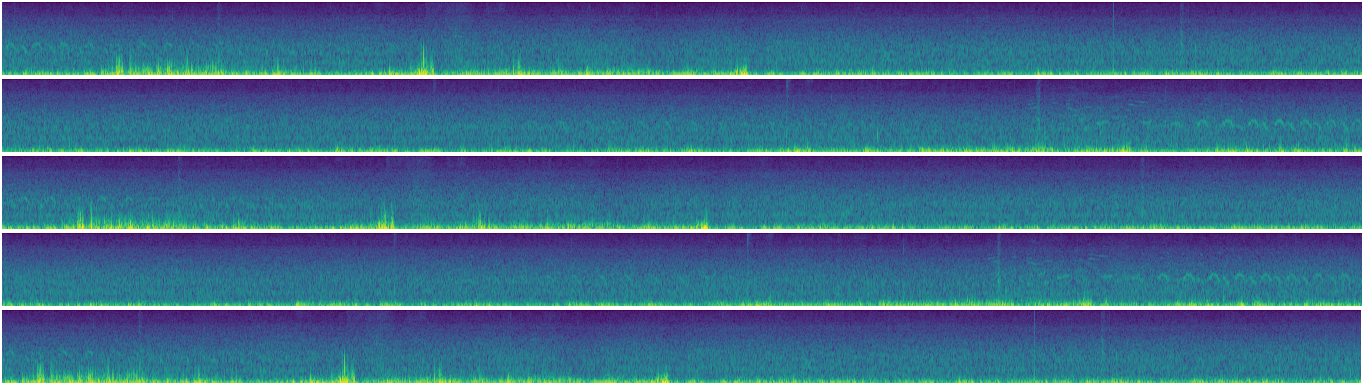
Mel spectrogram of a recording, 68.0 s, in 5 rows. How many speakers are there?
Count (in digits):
0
